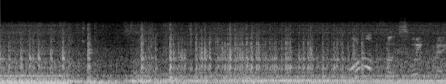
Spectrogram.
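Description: A Honda D15 four-cylinder engine running, heard from inside the car's cabin. About a second in, its deep steady drone drops away, then the engine note climbs slowly as the car pulls. It is skipping and has no power, a fault the owners put down to a bad wiring harness.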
